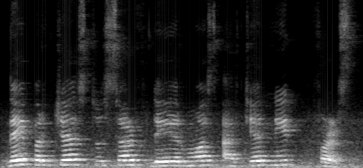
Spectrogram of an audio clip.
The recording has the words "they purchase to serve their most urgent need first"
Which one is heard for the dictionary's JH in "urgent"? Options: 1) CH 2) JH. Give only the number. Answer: 1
